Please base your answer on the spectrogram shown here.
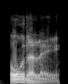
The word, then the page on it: orderly: British English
